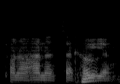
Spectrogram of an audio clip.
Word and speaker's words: Konohana Sakuya: Konohana Sakuya.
